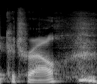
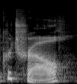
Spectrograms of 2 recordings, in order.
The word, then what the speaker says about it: Cottrell: Yeah, because most Americans say Cottrell. Oh, okay. It's Cottrell.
